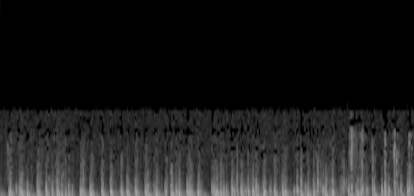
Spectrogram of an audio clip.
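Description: Radio-drama sound effect of horses galloping: rapid, steady hoofbeats, with music underneath.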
